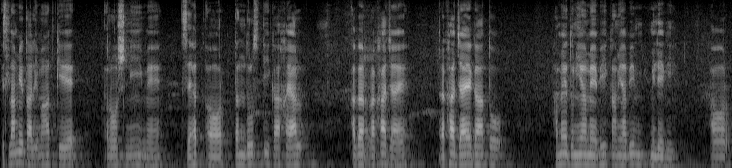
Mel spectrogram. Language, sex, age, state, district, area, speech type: Urdu, male, 18-30, Bihar, Araria, rural, spontaneous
